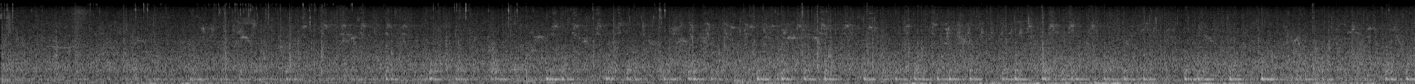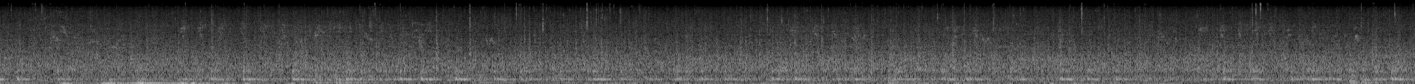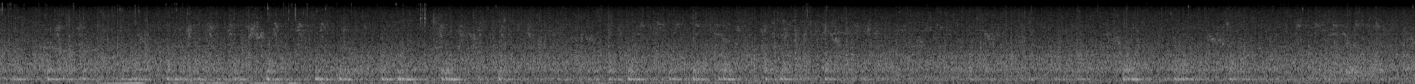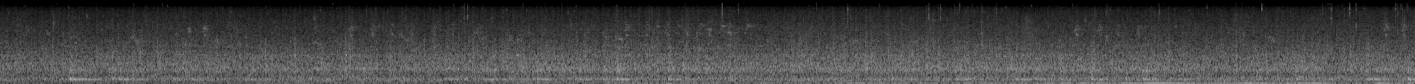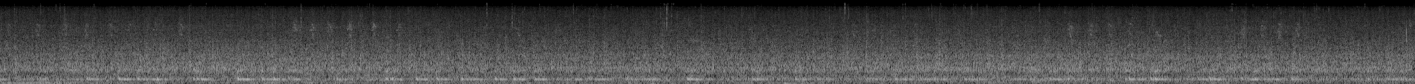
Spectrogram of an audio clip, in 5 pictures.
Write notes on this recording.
Heavy rainfall all over the day in Pirovac, raindrops dripping on the roof and against the windows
